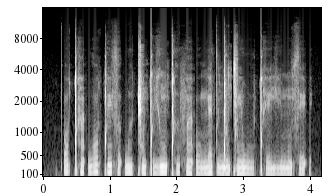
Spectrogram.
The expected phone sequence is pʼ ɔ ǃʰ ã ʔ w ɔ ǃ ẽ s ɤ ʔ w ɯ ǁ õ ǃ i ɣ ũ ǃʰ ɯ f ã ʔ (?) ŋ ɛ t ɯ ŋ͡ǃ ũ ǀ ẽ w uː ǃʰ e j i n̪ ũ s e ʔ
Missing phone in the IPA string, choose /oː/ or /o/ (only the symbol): oː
